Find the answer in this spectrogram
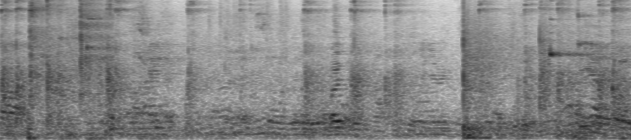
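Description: Table tennis balls clicking off bats and tables at irregular moments, with indistinct chatter of other people in the hall.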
